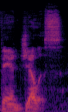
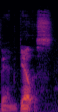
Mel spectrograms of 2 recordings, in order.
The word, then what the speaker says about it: Vangelis: that i called him van jealous i called him vangelis for probably the last 15 years because i didn't know it was actually pronounced vangelis so i will be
